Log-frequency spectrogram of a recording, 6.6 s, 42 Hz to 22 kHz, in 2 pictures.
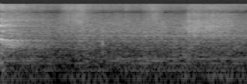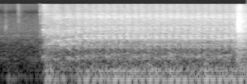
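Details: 2005 Ford Super Duty 6.0L Powerstroke diesel, 287,000 miles, after fixing O-ring leak in high-pressure oil system: quiet, brief crank, catches cleanly and settles into smooth even idle; no-start repaired.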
